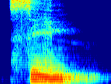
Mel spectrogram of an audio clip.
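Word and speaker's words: سين: this is Sin sinen Sin also comes from the same place as Z you your the tip of your tongue touches your uh the lower touches the roots of your lower teeth from inside so we have Shen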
